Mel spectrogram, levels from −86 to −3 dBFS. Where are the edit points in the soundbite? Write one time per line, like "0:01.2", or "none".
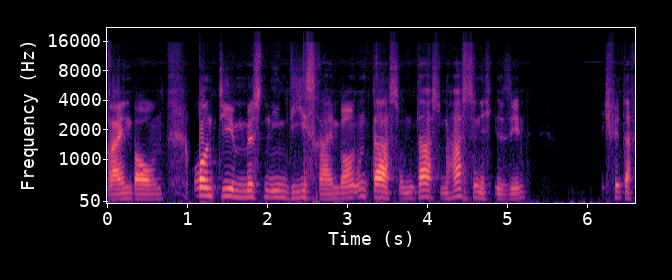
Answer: none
